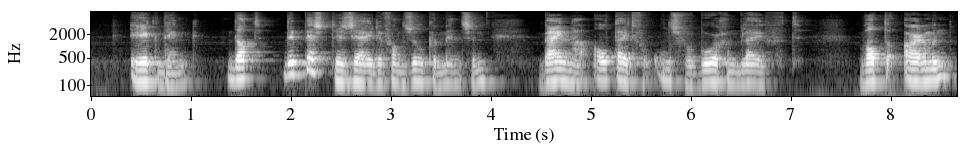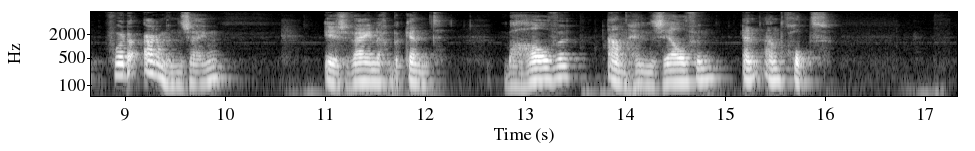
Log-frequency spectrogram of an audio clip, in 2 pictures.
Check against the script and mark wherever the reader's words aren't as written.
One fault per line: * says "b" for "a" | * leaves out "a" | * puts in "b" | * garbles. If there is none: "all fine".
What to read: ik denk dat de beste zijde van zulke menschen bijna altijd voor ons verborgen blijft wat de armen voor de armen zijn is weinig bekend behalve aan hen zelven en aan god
all fine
